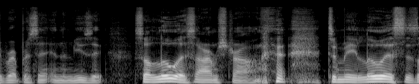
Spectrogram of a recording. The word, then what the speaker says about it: Louis: Now, I say Louis because I know the prominence of syllables in Black language and where we decide to drop a syllable at the end of a word and when we decide to enunciate every part of someone's name because of the respect we have for it, right?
